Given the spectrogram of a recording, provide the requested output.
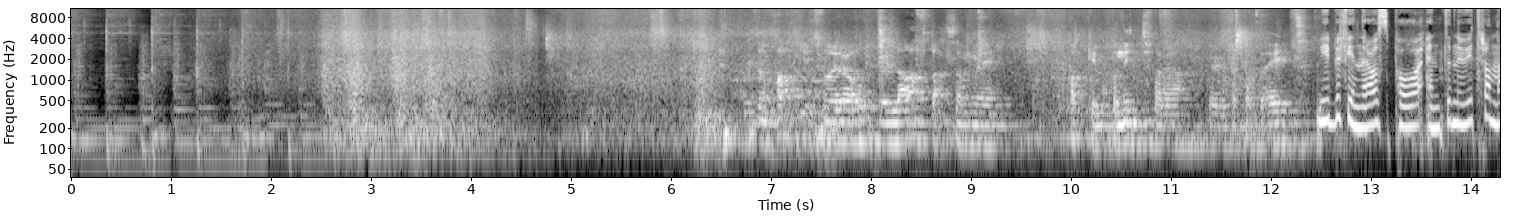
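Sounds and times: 
parachute fabric rustling while being gathered and folded: 2.0 - 12.6
speech: 7.0 - 9.4, 10.0 - 14.2.

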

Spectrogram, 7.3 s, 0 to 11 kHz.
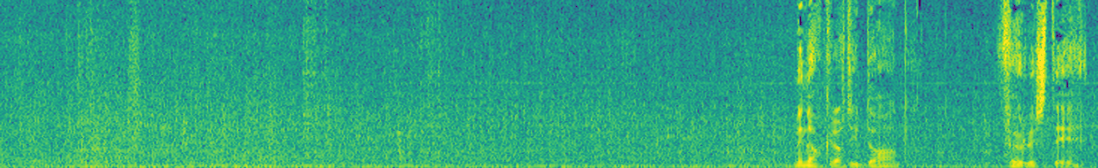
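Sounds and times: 
coastal ship engine and propeller rumble heard in a cabin above the propeller: 0.0 - 7.3
speech: 5.3 - 7.3.

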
